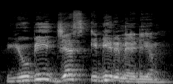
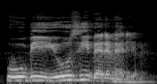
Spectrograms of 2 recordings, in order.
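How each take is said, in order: First: The word 'jus' begins with a j sound. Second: The word 'jus' begins with a y sound. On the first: This is how it is written in English. "हम लोग इंग्लिश के अंदर क्या देखते हैं, लिखा रहता है" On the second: This is how it is said in Latin. "ये लैटिन प्रोनाउंसिएशन है"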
